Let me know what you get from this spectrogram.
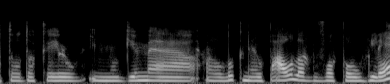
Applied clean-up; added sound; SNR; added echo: neural diffusion model UNIVERSE++.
